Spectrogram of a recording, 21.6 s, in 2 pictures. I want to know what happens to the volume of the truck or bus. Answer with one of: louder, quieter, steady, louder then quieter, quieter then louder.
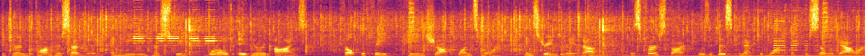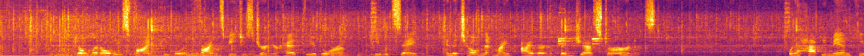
louder then quieter.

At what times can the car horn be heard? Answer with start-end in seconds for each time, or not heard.
1.6-2.9, 9.7-10.2, 17.8-18.4.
